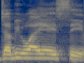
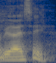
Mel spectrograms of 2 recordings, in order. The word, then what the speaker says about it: WIAC: How do we pronounce the name of your conference? You've been very good about saying WIAC, which is That's the WIC.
